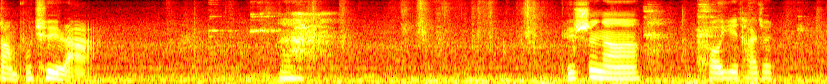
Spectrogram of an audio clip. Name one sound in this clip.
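A young girl talks close by in a high voice, with pauses.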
